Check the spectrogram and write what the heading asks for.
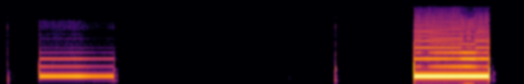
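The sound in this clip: Ringback tone of a phone call that goes unanswered: two steady, buzzy one-second tones separated by a long silence, the second louder, with a faint click in the gap.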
